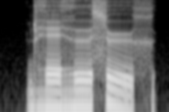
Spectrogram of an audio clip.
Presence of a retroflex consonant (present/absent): present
